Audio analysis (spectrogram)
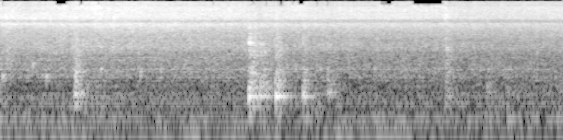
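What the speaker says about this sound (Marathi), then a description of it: "दोन वाटी आपलं दूध होतं ते टाकून घेतात" Milk poured into a hot pan for pineapple sheera gives off a steady, close sizzling hiss, with a few soft clinks and bumps scattered through it.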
